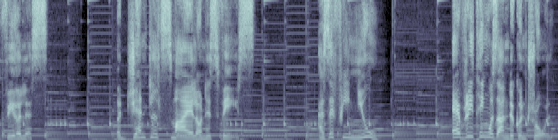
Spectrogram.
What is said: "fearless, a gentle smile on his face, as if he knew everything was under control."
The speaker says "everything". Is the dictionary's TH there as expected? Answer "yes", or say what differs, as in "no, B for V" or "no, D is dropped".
no, T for TH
